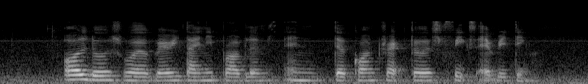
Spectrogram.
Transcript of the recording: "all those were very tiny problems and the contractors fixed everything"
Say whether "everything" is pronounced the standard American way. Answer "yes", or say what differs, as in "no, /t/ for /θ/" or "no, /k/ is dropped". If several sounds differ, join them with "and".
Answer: no, /t/ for /θ/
